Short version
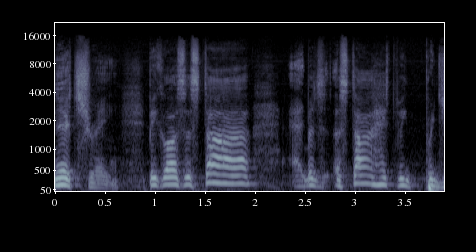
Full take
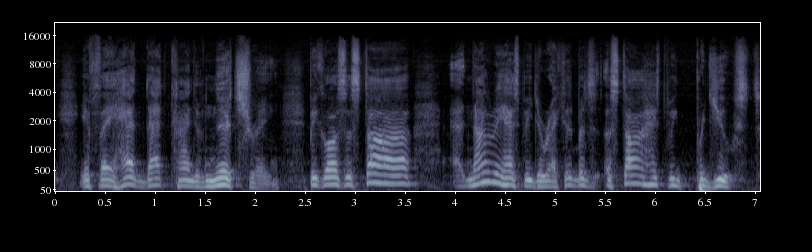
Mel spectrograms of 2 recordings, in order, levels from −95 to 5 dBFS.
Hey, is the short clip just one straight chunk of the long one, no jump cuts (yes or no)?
no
